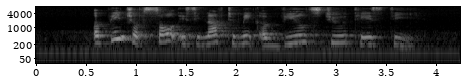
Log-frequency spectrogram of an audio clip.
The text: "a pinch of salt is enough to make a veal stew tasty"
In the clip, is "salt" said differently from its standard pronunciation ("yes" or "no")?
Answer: no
